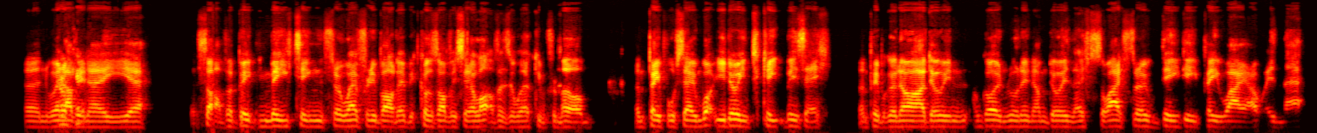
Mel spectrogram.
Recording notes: in this case Zoom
